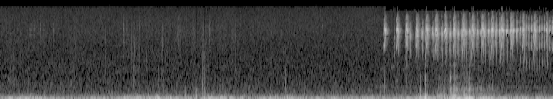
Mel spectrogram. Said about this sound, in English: Synallaxis stictothorax. One. Sharp notes.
